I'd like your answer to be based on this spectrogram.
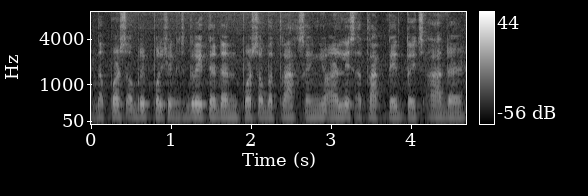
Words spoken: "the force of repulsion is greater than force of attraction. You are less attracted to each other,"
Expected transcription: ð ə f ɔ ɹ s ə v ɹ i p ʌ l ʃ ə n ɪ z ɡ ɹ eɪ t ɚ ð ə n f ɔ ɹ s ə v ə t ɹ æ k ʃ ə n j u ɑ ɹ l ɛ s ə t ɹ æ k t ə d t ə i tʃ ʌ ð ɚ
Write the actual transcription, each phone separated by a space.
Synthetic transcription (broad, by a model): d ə p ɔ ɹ s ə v ɹ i p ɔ ʃ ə n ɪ s ɡ ɹ eɪ t ɚ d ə n p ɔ ɹ s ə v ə t ɹ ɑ k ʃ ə n j u ɑ ɹ l ɛ s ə t ɹ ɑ k t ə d t ə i tʃ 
